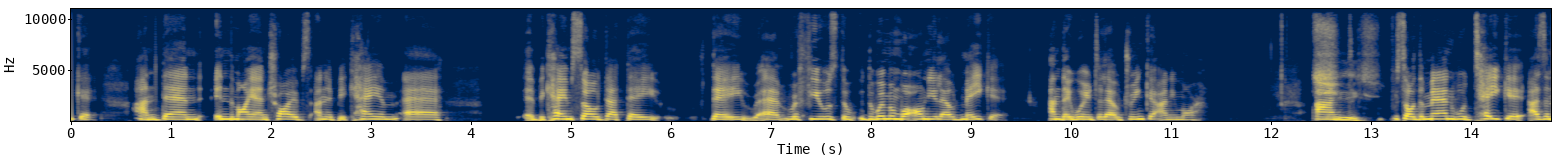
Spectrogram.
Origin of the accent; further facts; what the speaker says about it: Dublin, Leinster, Ireland; I was born in Dublin's inner city in York Street in the flats. And when I was 4 years of age, I moved with my mum and dad and my sister out to Blanchardstown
